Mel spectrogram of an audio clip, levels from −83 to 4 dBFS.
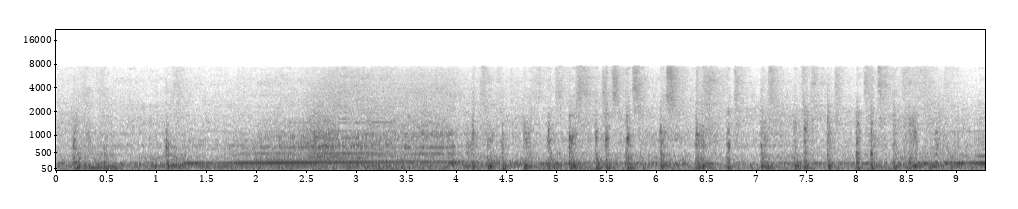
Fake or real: fake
